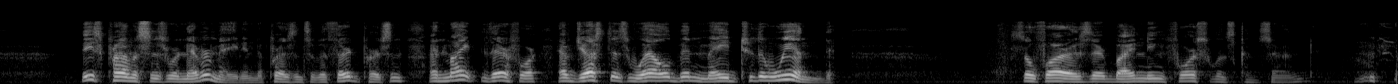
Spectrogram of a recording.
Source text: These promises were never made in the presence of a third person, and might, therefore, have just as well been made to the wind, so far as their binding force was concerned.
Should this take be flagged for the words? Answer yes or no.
no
